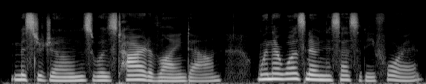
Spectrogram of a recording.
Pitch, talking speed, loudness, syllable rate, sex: 195 Hz, 195 wpm, -19 LUFS, 5.7 syllables/s, female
